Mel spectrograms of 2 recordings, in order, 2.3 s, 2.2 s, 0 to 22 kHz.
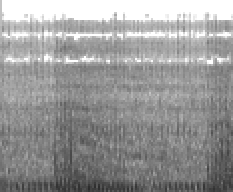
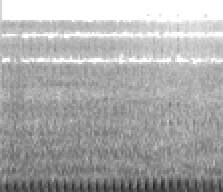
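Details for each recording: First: Yamaha Mio Gear 125 scooter with 25,190 km, at idle. A quick, even ticking keeps time with the engine beat; the cause was a loose spark plug and spark plug cap. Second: Yamaha Mio Gear 125 scooter with 25,190 km, idling after its loose spark plug and cap were tightened. A steady low thumping about nine times a second, smooth with no ticking: the idle is normal again.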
